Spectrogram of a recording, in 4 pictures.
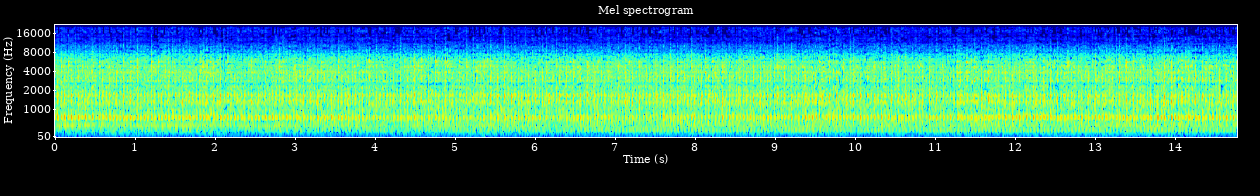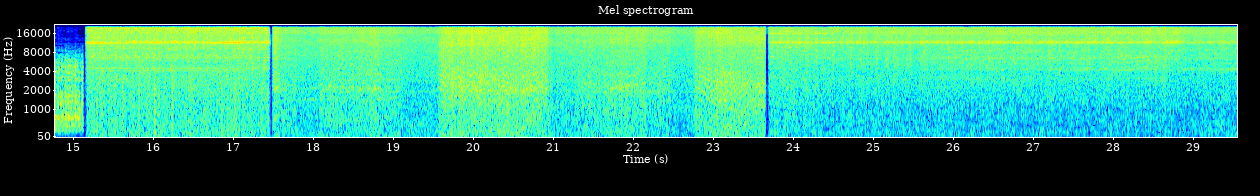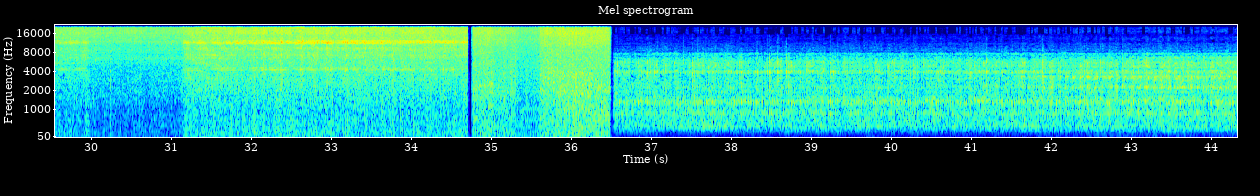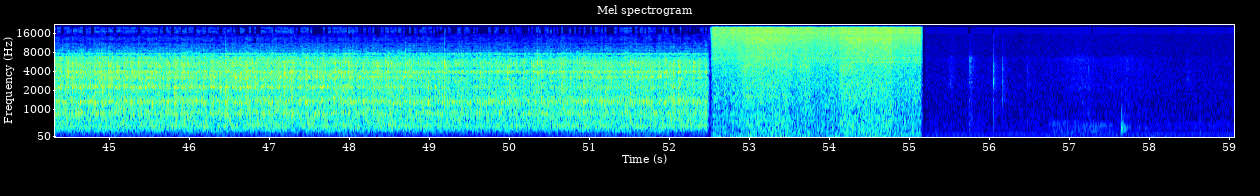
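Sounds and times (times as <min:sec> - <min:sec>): milling machine cutting metal: 0:15.1 - 0:36.5.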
